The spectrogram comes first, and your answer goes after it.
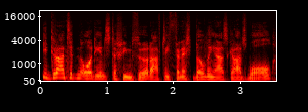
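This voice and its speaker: A man's voice: medium pitch, sing-song, fairly quick, no room sound, studio quality. A man voicing a witty, wise old storyteller in a video game, with a Scottish accent and an eloquent, wry, conversational manner. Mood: curious, prompting. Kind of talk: dramatic video game dialogue.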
